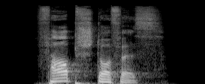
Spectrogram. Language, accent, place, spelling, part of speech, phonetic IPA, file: German, Germany, Berlin, Farbstoffes, noun, [ˈfaʁpˌʃtɔfəs], De-Farbstoffes.ogg
- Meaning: genitive singular of Farbstoff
